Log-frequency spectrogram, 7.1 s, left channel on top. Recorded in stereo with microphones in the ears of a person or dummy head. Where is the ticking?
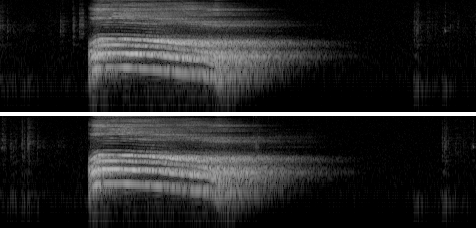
No ticking in this recording.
